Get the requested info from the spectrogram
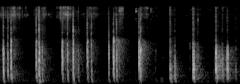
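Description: A small group of people clapping their hands in applause: separate, sharp claps, about five a second.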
